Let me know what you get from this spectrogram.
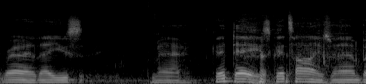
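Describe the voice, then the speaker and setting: A man's fairly low voice with a calm tone, fairly even intonation and a fairly slow pace. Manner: laid-back, calm.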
